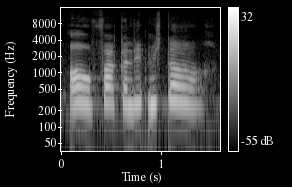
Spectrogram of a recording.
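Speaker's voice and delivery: high-pitched mock girlfriend realisation; Freundin begreift es. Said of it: "genau dann wusste sie". (hoch nachgeäffte, überraschte Freundin)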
